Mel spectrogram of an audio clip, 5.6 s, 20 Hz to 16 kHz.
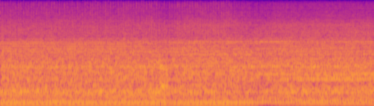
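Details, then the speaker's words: Mitsubishi EVO, cold, at about 1500 rpm after a boost leak was found: steady, even idle with a smooth, quiet exhaust note. Before, it sounded like a rally car at idle; it now runs cleanly. "sounding good it's sounding a lot better already a lot smoother before at idle it would sound like a rally car from the exhaust it was like now it's like very smooth it's quieter as well"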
